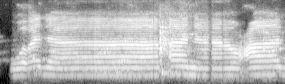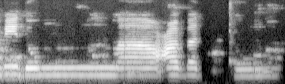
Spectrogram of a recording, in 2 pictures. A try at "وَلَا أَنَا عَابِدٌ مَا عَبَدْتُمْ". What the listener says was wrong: ولا انا. یہ یہاں پہ نون کو ہم نے کھینچنا نہیں ہے. ٹھیک ہے مدنی ہو رہی یہاں پر خالی انا کیونکہ یہ ایکسیپشنل ورڈ ہے. یہ جہاں پہ بھی قرآن میں انا کا لفظ آئے گا انا کا مطلب ہوتا ہے میں. تو یہ یہاں پہ مدہ نہیں ہوتا.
